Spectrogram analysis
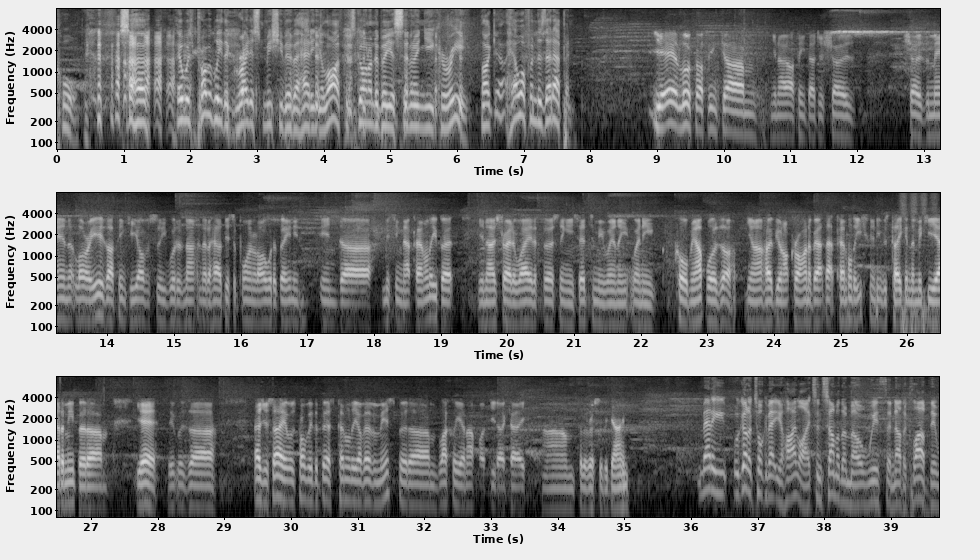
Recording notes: Live from Terrigal Basketball stadium. Plenty of action going on out there.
